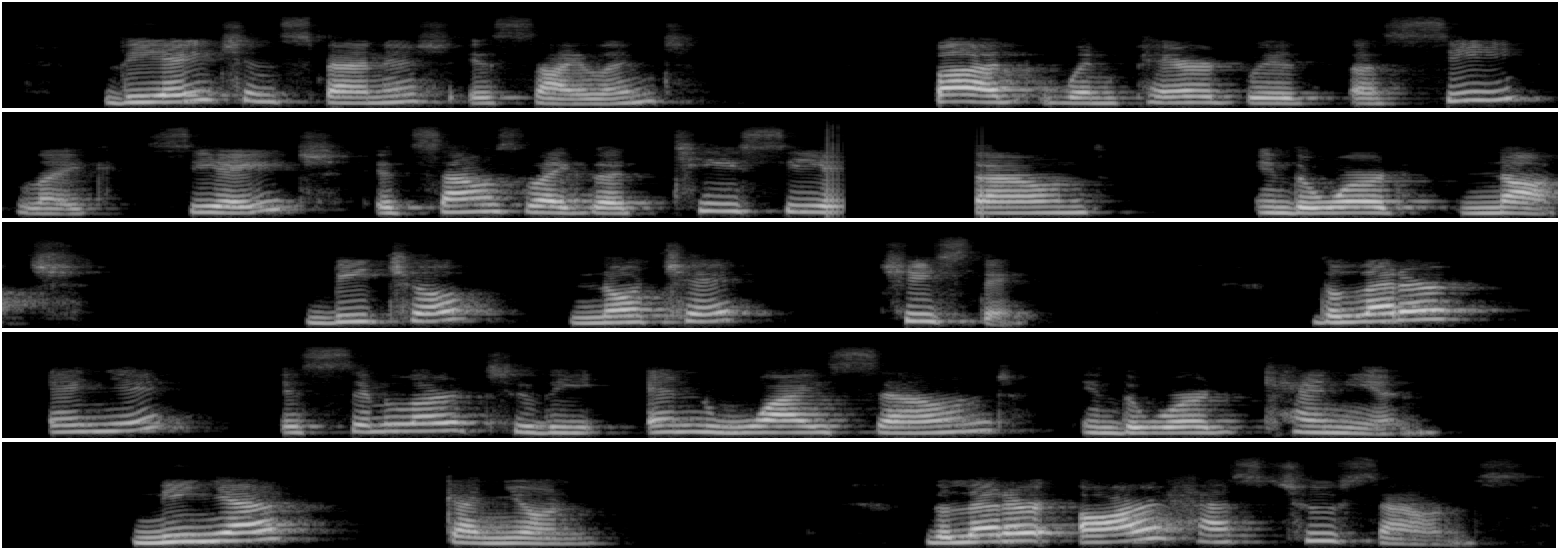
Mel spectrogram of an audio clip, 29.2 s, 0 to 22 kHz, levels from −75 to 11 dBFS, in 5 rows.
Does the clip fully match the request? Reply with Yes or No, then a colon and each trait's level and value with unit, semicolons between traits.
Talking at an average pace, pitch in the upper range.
No: slow, 100 wpm; high, 230 Hz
